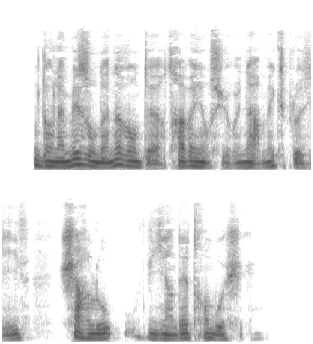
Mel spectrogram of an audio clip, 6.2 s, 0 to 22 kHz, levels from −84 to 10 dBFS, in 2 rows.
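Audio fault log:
No faults are present in this speech recording, and the signal stays continuous and steady throughout.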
